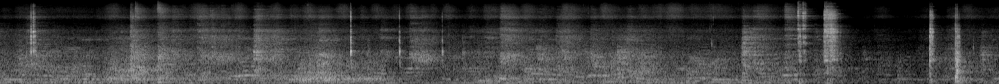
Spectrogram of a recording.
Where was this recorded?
in a restaurant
